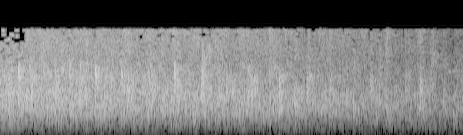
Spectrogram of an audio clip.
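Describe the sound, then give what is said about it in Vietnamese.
Sustained, dense clapping from a large audience at a dharma practice session, applauding in praise, a steady crackling wash of many hands that holds strong for several seconds before easing slightly. No voices are heard. “Cho một tràng vỗ tay thật lớn để tán dương.”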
